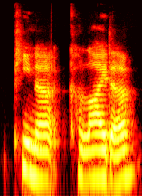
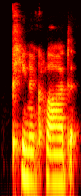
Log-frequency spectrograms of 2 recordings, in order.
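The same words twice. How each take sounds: First: "Colada" said as "co-LIE-da", like collider; "Colada" turned into "collider", clearly and louder; punning pronunciation. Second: Said in the usual way. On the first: Shown as a demonstration. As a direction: sound out "Colada" with a long "eye" in the middle. Re-reads the punning derby name.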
